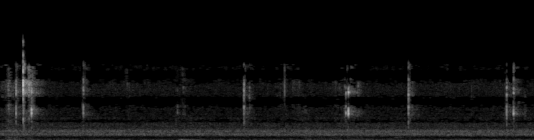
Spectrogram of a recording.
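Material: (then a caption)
Soap. A thin metal blade scratches and scores crosshatch lines into the surface of a solid white bar of soap held in the hand, and the bar is rotated at the end. Quiet, crisp scraping ticks and bright little clicks come at an irregular pace over a steady soft hiss and low rumble, with one duller thump partway through.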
